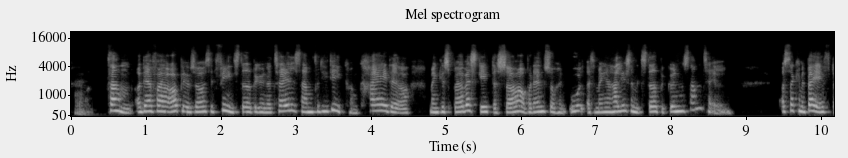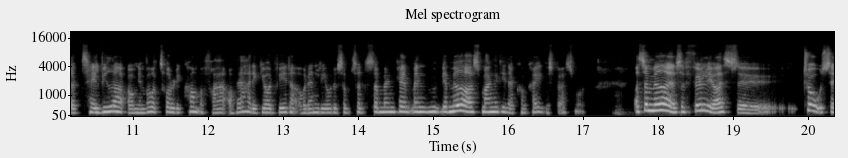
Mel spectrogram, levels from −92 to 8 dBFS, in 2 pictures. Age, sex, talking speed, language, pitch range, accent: 30-49, female, 265 wpm, English, 185-230 Hz, Danish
